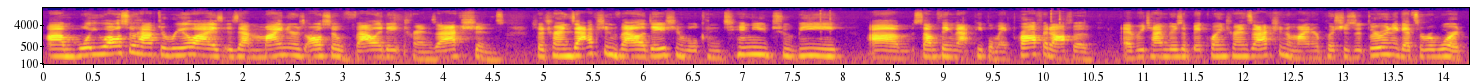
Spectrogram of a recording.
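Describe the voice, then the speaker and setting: A woman's voice: medium pitch, brisk, few pauses, sharp tone, low-quality recording. A woman co-hosting a casual crypto livestream, talking loosely with fillers like "like" and "um".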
